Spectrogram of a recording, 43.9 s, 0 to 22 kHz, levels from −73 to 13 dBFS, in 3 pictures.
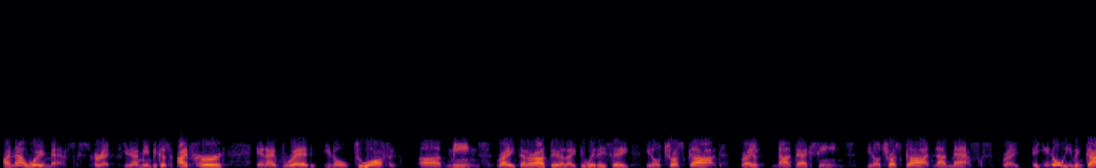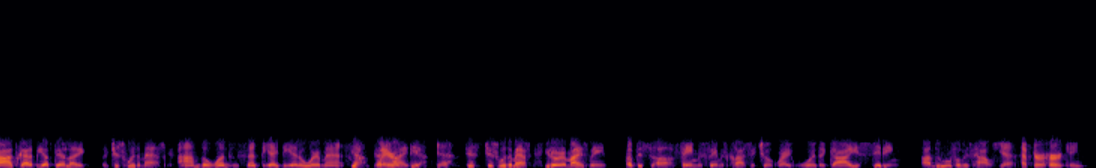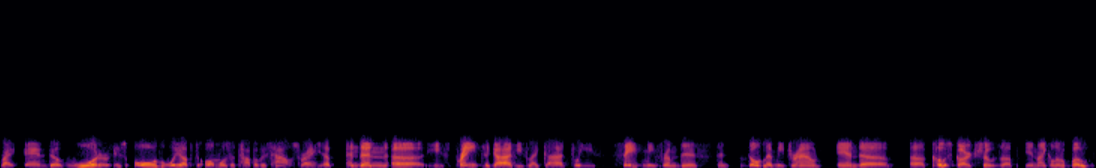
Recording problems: phone-call audio

